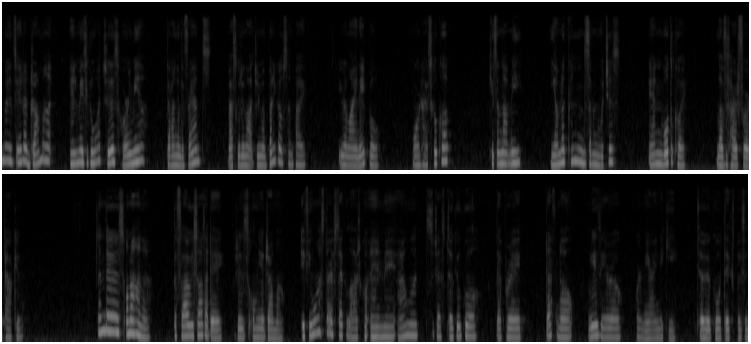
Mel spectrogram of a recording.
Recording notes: Warning: mic peaks a lot.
